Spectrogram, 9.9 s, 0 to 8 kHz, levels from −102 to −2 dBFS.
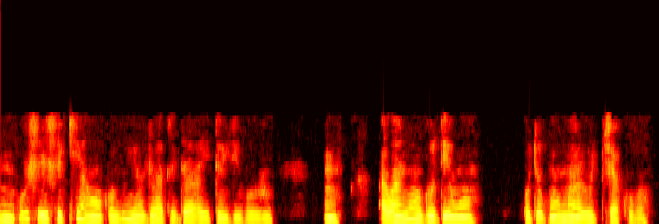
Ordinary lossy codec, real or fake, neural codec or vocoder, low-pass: AAC, 16 kbps; real; none; 7.2 kHz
